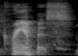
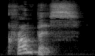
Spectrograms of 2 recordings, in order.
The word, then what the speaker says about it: Krampus: One of them is Krampus. – And as I found out recently, it's actually pronounced Krumpus.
